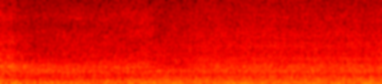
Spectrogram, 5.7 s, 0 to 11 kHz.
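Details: Honda CBF 1000 F motorcycle, recorded from various sides, knocking audible in the first seconds; busy idle with uneven knock about two to three per second under exhaust rumble, origin unclear: engine knocking noise.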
